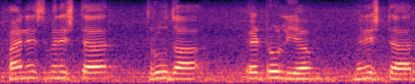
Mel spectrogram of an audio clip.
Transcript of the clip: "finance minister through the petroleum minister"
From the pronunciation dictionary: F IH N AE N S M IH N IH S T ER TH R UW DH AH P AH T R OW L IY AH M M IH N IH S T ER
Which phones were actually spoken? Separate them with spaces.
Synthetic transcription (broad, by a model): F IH N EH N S M IH N IH S T ER T R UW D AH P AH T R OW L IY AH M M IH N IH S T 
